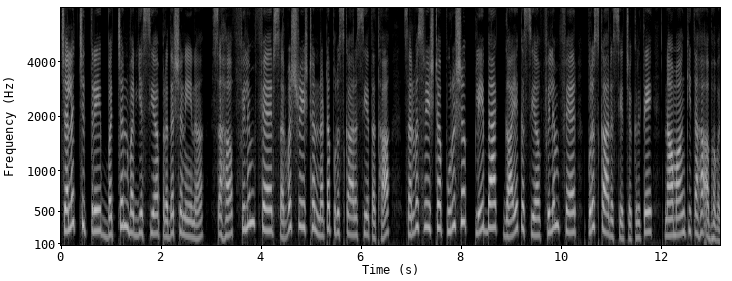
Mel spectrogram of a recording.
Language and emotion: Sanskrit, neutral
